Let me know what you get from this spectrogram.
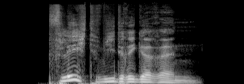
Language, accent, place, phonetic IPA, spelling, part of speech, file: German, Germany, Berlin, [ˈp͡flɪçtˌviːdʁɪɡəʁən], pflichtwidrigeren, adjective, De-pflichtwidrigeren.ogg
- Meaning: inflection of pflichtwidrig: 1. strong genitive masculine/neuter singular comparative degree 2. weak/mixed genitive/dative all-gender singular comparative degree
